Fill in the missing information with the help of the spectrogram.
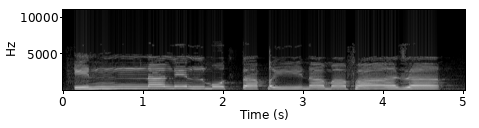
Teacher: Dan mafaza dalam keadaan muraqqaqah. Maka kita baca ayat ini dalam keadaan tafkhim pada qaf.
